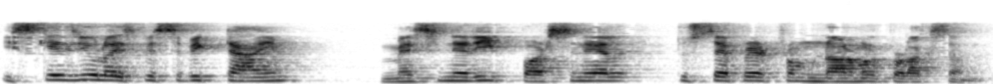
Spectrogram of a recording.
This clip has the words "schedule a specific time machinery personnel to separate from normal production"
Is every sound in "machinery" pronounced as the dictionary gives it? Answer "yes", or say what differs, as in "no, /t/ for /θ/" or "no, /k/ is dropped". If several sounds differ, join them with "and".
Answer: no, /s/ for /ʃ/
